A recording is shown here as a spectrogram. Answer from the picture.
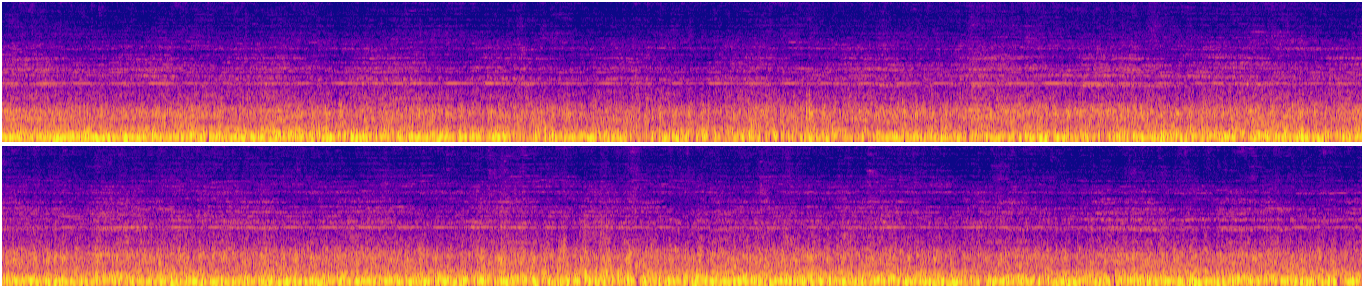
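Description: Freight train of covered grain hopper cars rolling past: a steady rumble of steel wheels on the rails, with faint high-pitched tones ringing over it.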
